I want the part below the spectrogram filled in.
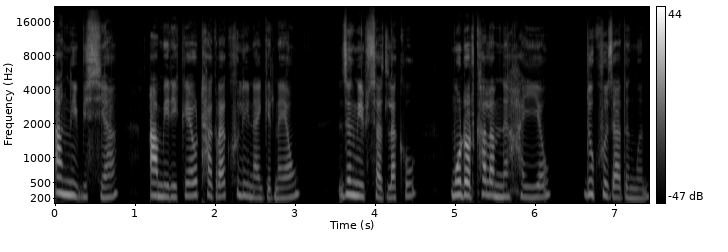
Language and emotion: Bodo, sad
